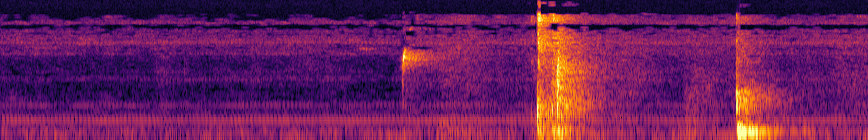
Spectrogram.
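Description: A plastic squeeze bottle handled and set down on a hard countertop: a small click about halfway through, then two knocks about a second apart near the end, the second louder, over a faint steady hum.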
